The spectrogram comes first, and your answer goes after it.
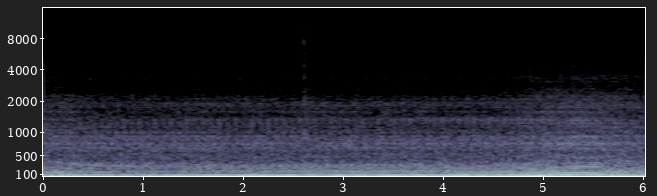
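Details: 2019 Mazda Miata ND2 in limp mode with smart city brake malfunction warning and misfire: idle keeps surging up and down with no pedal input; surging idle, cause unknown.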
